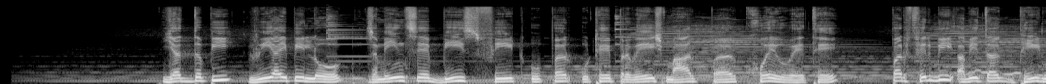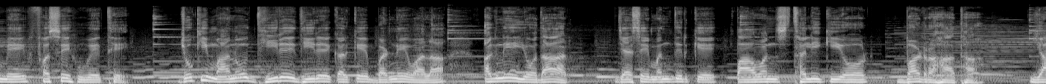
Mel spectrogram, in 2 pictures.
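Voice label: NARRATION DOCUMENTARY FOR TEMPLE HINDI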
